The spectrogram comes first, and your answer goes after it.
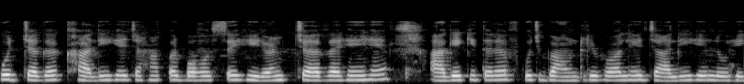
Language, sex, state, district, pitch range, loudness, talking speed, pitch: Hindi, female, Punjab, Fazilka, 195-210 Hz, -16 LUFS, 195 wpm, 200 Hz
